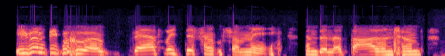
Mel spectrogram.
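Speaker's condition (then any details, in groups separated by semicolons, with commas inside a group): Mild cerebral palsy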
